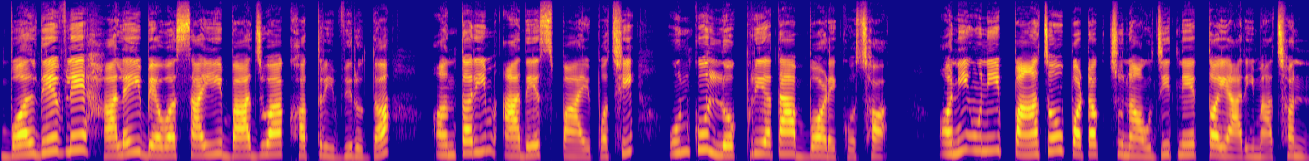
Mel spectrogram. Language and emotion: Nepali, neutral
